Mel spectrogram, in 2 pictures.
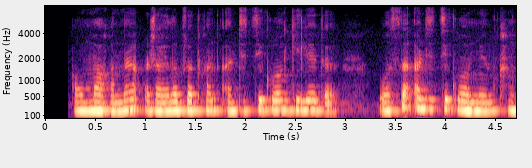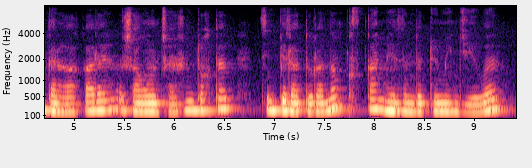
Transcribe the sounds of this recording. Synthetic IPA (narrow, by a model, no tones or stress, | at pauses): ɑwmɑʁənɑʒɑjəlˠəpʒɑt̪qɑna̰nʲt̪ʲijt̪siklˠo̞ŋkʲʰe̞le̞d̪ɪ | wo̞səʔanʲt̪ʲijt̪siklˠo̞nme̞ɴqʰɑɴt̪ɑɾʁɑqʰɑɾɑjʒɑənʃɑʒɪnt̪̬ʰo̞qt̪ɑp̚tʲʰe̞mpʲe̞ɾat̪uɾɑnəɴqʰə̥sqɑme̞zɪmd̪ɪt̪ʰɵme̞nd̪e̞wɪ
